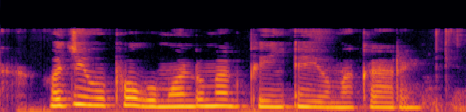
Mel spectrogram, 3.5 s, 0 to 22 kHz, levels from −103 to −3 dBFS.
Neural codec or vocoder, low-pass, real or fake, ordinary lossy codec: none; 7.2 kHz; real; Opus, 64 kbps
